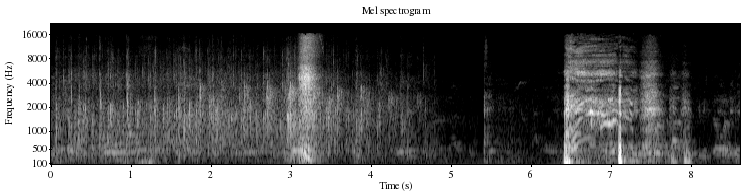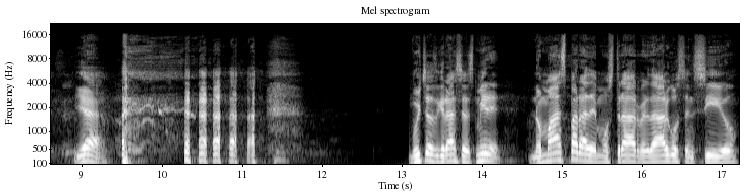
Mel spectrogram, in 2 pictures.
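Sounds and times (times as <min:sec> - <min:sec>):
audience applause: 0:00.0 - 0:04.8
laughter: 0:06.4 - 0:08.1, 0:09.4 - 0:11.6
speech: 0:07.1 - 0:07.3, 0:08.9 - 0:09.6, 0:10.3 - 0:11.5, 0:13.1 - 0:17.2.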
